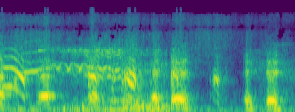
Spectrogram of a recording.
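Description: A horse whinnies in a series of short, wavering, high-pitched bursts, fairly loud, with brief pauses between calls and no talking over them.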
